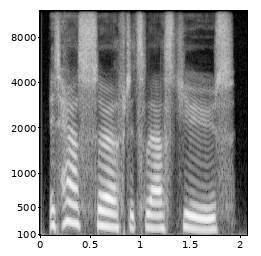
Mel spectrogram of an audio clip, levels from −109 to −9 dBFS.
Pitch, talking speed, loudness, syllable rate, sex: 200 Hz, 175 wpm, -17 LUFS, 4.4 syllables/s, female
